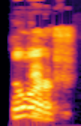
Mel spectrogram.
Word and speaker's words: Dorff: How do you pronounce it? – Dorff. – Dorff. Stephen Blade Stephen. – He's not a little person. – Stephen Dorff. – Stephen Dorff? – Dorff. Dwarf. – Okay. It's the same as that Tim Conway character, Dwarf, who was a dwarf.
